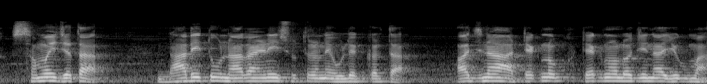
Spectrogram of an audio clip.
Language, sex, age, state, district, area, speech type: Gujarati, male, 18-30, Gujarat, Morbi, urban, spontaneous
